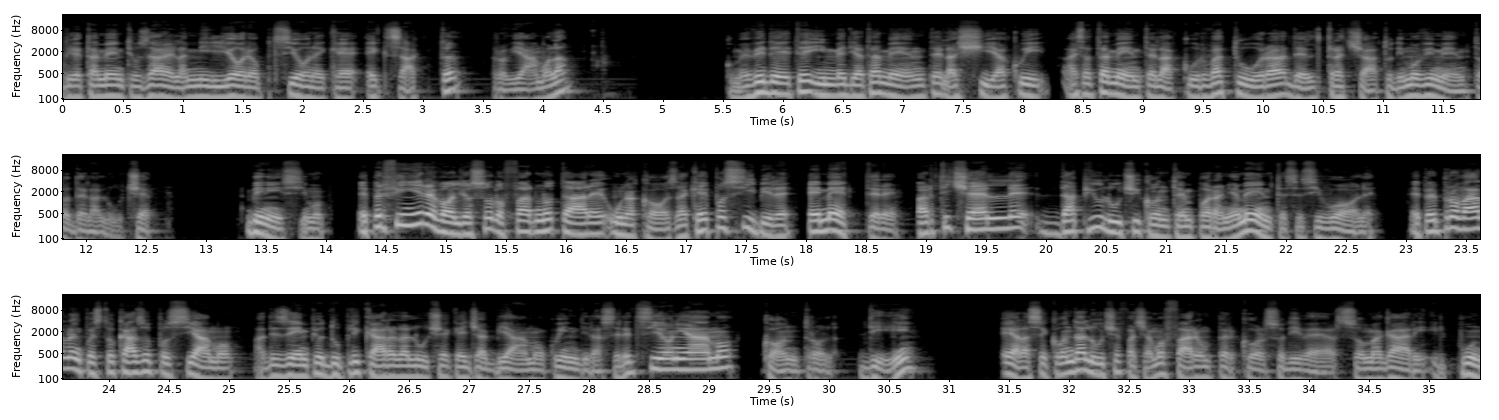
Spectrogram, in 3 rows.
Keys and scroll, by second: 30.4 super+d.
